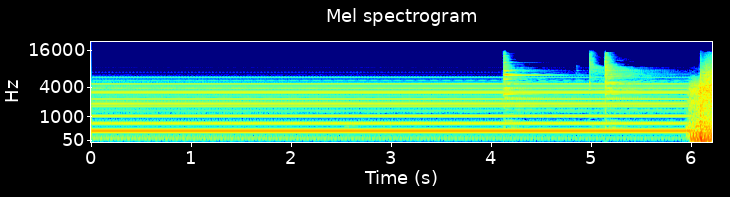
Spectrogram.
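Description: Intro of a metalcore track: a steady held chord of ringing, bell-like electronic tones that does not change in pitch or level. Near the end come two short ticks about a second apart.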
